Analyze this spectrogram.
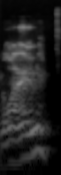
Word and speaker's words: Borgen: spelled Borgen b-o-r-g-e-n um but it's pronounced born one of my sons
